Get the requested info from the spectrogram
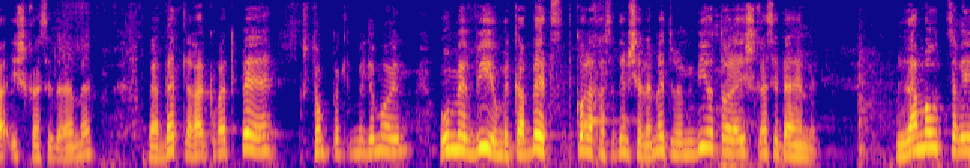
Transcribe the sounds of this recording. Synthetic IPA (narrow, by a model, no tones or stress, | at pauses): aʔiʃχesed̪haemet̪ | veabet̪leʁakːvat̪pe | ʃt̪ompetmed̪emo̞jl | humeviumekabe̞t͡sko̞laχasad̪imʃelaemet̪vemeviot̪olaiʃχesed̪haemet̪̚ | lamaut͡saʁi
